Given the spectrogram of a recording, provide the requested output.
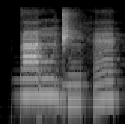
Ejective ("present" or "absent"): absent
